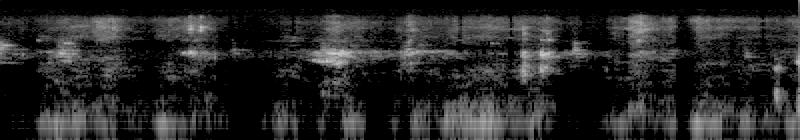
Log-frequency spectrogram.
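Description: Faint, irregular metal clicks and knocks as the hinged manway lid of a copper pot still is swung shut and sealed.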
